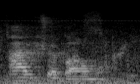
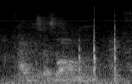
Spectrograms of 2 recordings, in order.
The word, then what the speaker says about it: Aitsebaomo: And one of them, if you really are ethnic and you know how to say it, is Aitsebaomo. Aitsebaomo.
